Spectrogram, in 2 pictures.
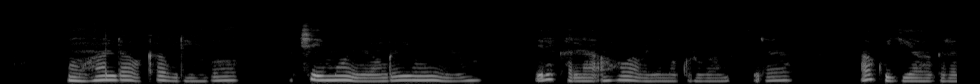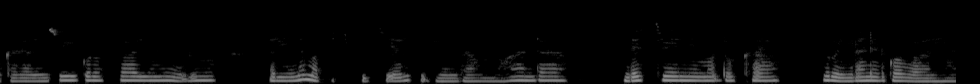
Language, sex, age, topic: Kinyarwanda, female, 18-24, government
